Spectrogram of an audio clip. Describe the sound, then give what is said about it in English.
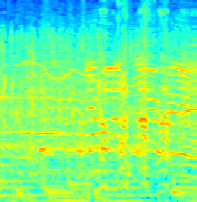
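A large crowd cheers and applauds loudly and continuously, a dense wash of shouting voices and clapping that holds steady for a couple of seconds. “Is there no sweeter sound than that of your own name buried in cheers and applause?”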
